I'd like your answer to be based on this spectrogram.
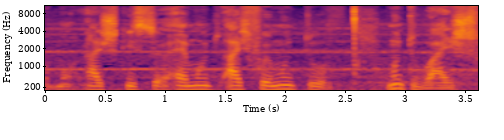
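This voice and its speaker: A man's voice with ordinary pitch variation and music in the background. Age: 70s. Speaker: passer-by interviewed in street vox pop. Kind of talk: street interview. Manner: halting, repetitive.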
